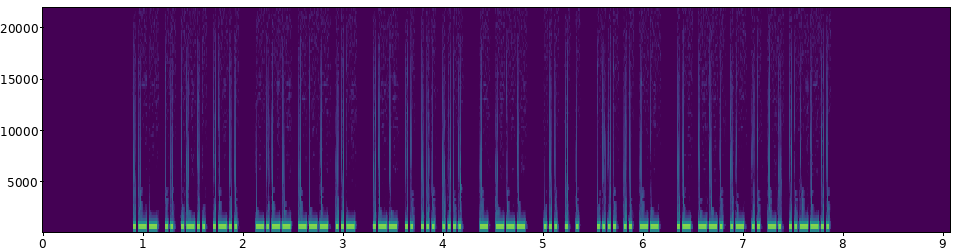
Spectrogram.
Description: Morse code, heard as a keyed tone, about 45 wpm, 700 Hz. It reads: WILL YOU WISH TO SEE HIM AGAIN?
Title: Sentences from Top 1600 Words 45wpm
